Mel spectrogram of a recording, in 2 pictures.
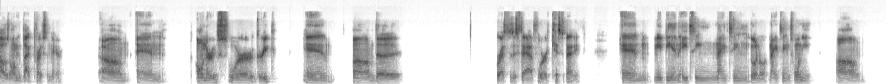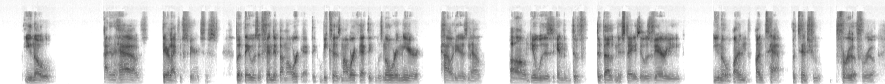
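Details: Adult man who says he stutters, is still sometimes a little insecure about it and years ago felt he had to hide it; stuttering.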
